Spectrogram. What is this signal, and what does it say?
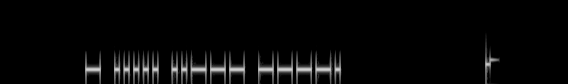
Morse code, heard as a keyed tone, about 25 wpm, 700 Hz. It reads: T529
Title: Numbers - Contest Style - 4-Digit 25wpm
